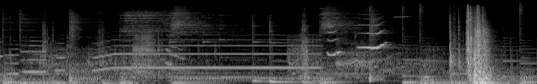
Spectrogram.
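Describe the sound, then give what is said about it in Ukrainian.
In a children's story, a fox, a bear cub and a hare knock on a hedgehog friend's wooden door: a few dull, hollow thuds, with sustained tonal music playing underneath and a sharper, louder burst near the end. “Ну що, стукаємо в двері?”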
